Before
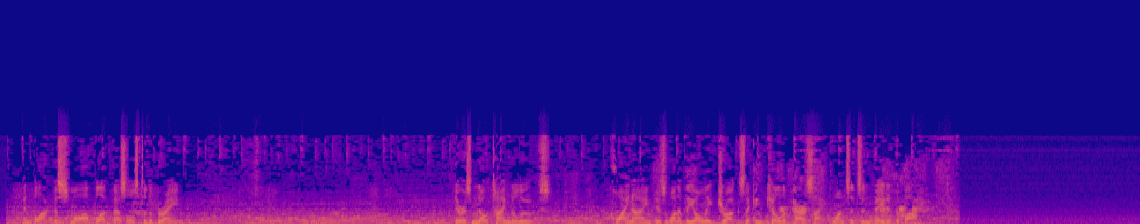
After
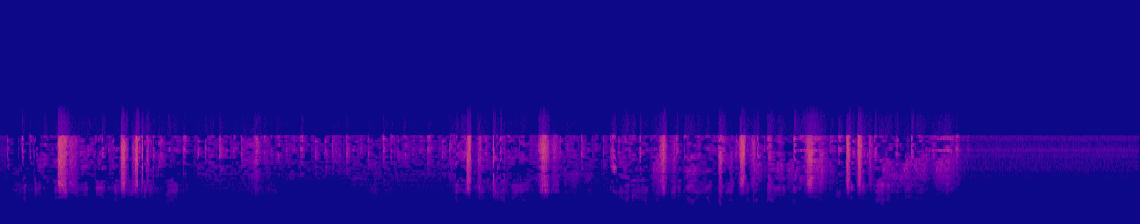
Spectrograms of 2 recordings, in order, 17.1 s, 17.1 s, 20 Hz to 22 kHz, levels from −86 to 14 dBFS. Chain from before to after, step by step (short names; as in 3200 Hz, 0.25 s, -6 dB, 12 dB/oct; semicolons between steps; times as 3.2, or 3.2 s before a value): inverse Chebyshev high-pass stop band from 1600 Hz, stop band 70 dB; echo 0.164 s -15 dB; gain +3.5 dB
